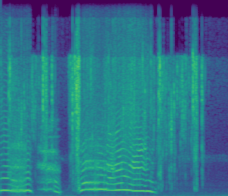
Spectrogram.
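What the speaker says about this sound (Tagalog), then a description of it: "pumunit ang makapanindig balahibong tili ni Noreen sa buong kabahayan" A woman in a horror tale about an aswang mansion lets out loud, piercing screams, a short wail and then a longer sustained shriek that bends downward, followed by ragged gasping.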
